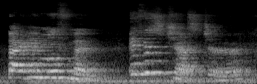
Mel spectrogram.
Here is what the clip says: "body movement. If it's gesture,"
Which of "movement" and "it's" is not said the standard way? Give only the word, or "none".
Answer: movement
